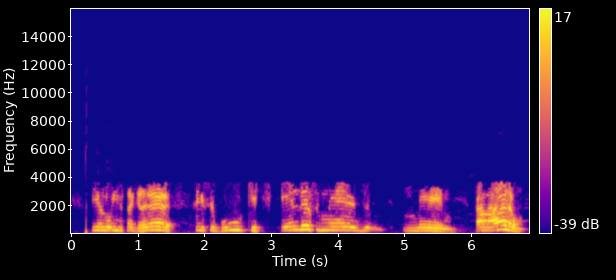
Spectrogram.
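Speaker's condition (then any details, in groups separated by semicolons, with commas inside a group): Down syndrome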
